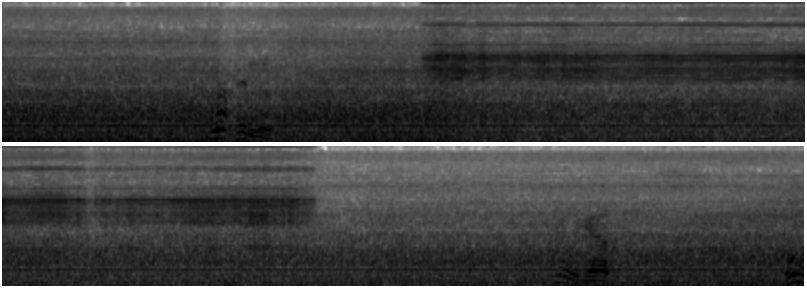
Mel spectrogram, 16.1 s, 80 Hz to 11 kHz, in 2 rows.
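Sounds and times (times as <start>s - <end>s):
shop fans and dust collector drone: 0.0s - 16.0s
high grinding hiss: 4.2s - 11.3s.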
